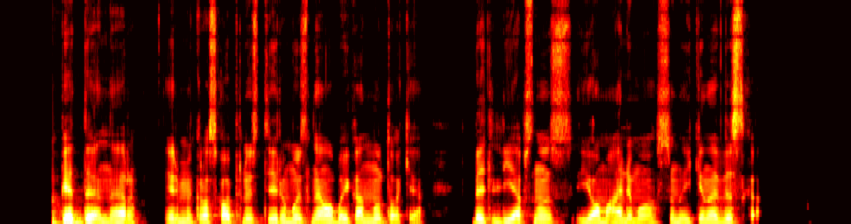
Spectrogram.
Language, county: Lithuanian, Kaunas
